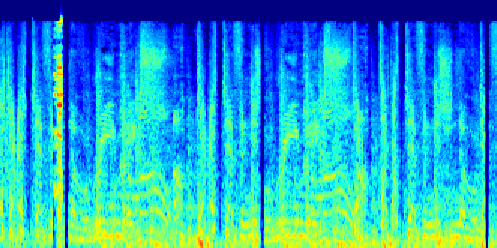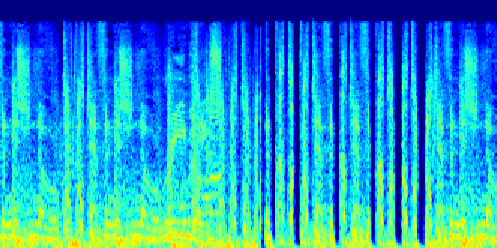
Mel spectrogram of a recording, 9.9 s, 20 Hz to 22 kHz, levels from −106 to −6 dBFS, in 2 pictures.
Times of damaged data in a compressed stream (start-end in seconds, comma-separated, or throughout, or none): 0.48-0.68, 2.55-2.64, 4.79-4.89, 7.51-7.61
